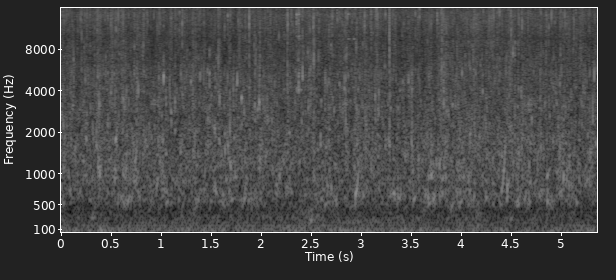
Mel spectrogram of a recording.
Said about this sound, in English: It's a canal that passes in front of you. Be aware of your rhythm for the flowing water. The water is crystal clear. It flows over and over again.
